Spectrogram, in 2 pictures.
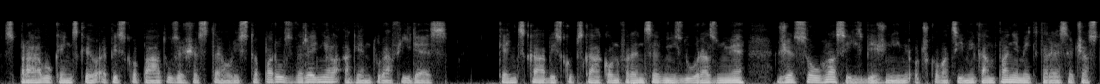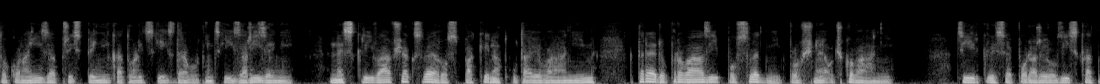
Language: Czech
